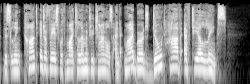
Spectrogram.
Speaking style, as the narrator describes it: he said sharply

